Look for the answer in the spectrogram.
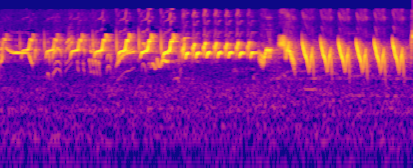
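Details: Black redstart song, in spring, a bird of residential areas that sings from roofs and antennas even before dawn: a quick, high whistled warble, then about seven dry, scratchy, down-slurred strokes like paper tearing.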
